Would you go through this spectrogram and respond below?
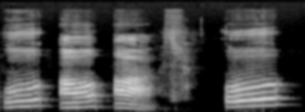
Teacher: कंठ और होंठ से जो उच्चारित हो वो होता है कंठोष्ठ। तो ये है ओ आ, ओ होंठ का प्रयोग है, औ होंठ का प्रयोग है, आ ये कंठ से, आ भी होंठ का भी आ से।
